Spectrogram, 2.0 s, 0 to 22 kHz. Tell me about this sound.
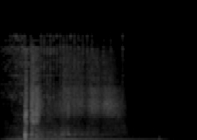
Bike Tire Short Stop
Stopping a spinning bike tire with an introduced inanimate object (not the hand). Recorded on Stanford Campus, Saturday 9/5/09.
